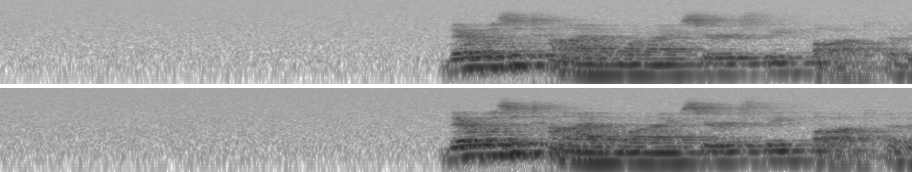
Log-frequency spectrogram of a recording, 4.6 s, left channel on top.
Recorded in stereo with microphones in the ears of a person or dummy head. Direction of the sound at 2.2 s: 10° left (ahead or behind).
